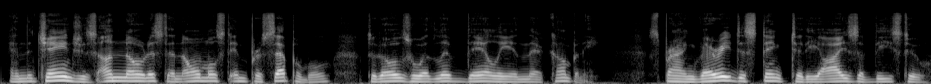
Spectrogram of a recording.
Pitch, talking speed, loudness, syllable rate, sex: 135 Hz, 160 wpm, -18 LUFS, 5.0 syllables/s, male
